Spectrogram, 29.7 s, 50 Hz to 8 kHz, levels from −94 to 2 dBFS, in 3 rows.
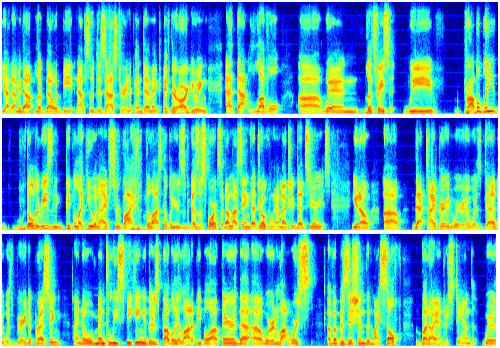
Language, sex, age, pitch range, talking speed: English, male, 40-59, 115-145 Hz, 195 wpm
